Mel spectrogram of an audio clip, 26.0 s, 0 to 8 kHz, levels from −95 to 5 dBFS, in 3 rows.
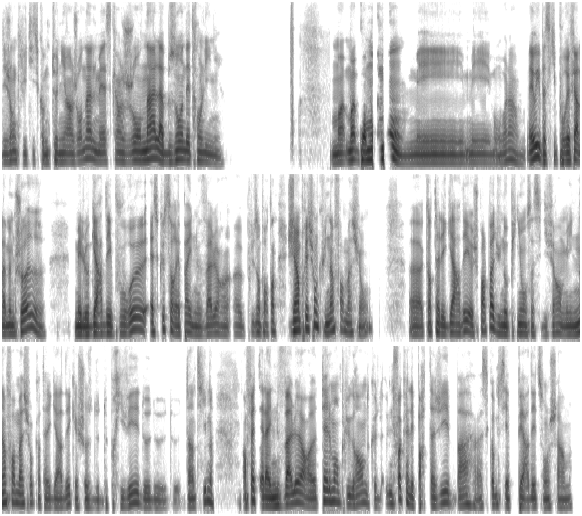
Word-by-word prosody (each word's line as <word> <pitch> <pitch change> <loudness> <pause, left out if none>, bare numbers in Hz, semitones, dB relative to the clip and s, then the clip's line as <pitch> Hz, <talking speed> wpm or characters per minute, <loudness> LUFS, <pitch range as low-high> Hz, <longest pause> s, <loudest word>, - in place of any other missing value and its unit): des 100 - -6
gens 115 +3 -3
qui 115 - -15
l'utilisent 100 +1 -13
comme 95 -2 -5
tenir 105 -1 -2
un 100 - -1
journal- 125 +8 -1
mais 105 -2 0
est-ce 110 0 -7
qu'un 110 -2 -3
journal 120 +7 +4
a - - +8
besoin 105 +6 +1
d'être 120 0 -1
en - - +1
ligne? 90 -7 -5 1.6
Moi 105 +2 +2
moi 125 +2 +4
pour 115 -1 +8
moi 125 - +8 0.3
non, 95 -7 +6
mais 95 +1 -1
mais 100 -1 -5
bon, - - -7
voilà, 110 +6 -3
hein. 100 -6 -7
Mais 115 - +5
oui, 160 - +8
parce - - -1
qu'ils - - -9
pourraient 105 +1 +3
faire - - +4
la 100 - +1
même 105 0 +1
chose 140 - +2 0.5
mais 100 - +6
le 95 0 +5
garder 105 +1 +3
pour 110 +8 -1
eux. 155 -2 +2
Est-ce 120 0 0
que 155 - -4
ça - - -2
aurait 100 -1 -1
pas 125 - -2
une 100 -4 -1
valeur, 100 +1 -3
heu, 105 -1 -7
plus 115 +5 -10
importante? 115 +3 -2 0.2
J'ai 140 - +4
l'impression 155 +7 +4
qu'une 115 -10 +1
information, 125 -5 -4 0.6
heu, 95 -1 0
quand 120 +1 -3
elle 115 - +3
est - - -1
gardée, 115 +5 +1
heu- - - +2
je - - -10
parle - - 0
pas 175 - +5
d'une 105 -7 0
opinion 110 +3 0
ça 105 -1 -6
c'est - - -15
différent- 105 +4 -5
mais 100 0 -1
une 100 +3 +3
information, 135 -2 0
quand 125 - -11
elle 90 - -3
est - - -9
gardée, 95 +5 -3
quelque 95 -6 -8
chose 90 -2 -6
de 85 - -9
de - - -15
privé, 115 +8 -3
de 90 -8 -4
de 85 -2 -9
de - - -17
d'intime, 140 +12 -2 0.5
en - - -1
fait - - +2
elle 100 - +3
a 100 - +7
une 100 +2 +5
valeur, 120 0 +4
heu, 95 - -2
tellement 155 -2 +1
plus 115 -4 -5
grande 125 +5 -2
que 100 - -9
de - - -17
une 125 0 -4
fois - - +1
qu'elle - - -3
est - - +1
partagée 115 +7 -3
bah 110 0 -4
heu, - - -7
c'est 105 - -14
comme 115 - -3
si - - -6
elle - - -3
perdait 95 - -1
de - - -21
son 90 -1 -4
charme. 90 -1 -7
105 Hz, 260 wpm, -25 LUFS, 95-125 Hz, 1.6 s, a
